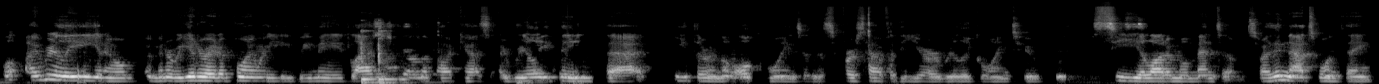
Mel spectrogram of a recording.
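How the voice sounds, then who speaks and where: Gravelly, dark-toned man with market views. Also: a little high, flat delivery, moderate pace, low-quality recording. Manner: opinionated, repeating "I think". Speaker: co-host, market commentator. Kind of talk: panel discussion.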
